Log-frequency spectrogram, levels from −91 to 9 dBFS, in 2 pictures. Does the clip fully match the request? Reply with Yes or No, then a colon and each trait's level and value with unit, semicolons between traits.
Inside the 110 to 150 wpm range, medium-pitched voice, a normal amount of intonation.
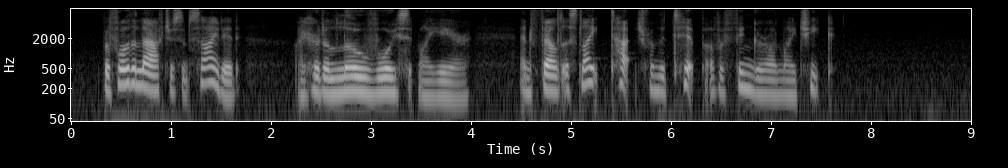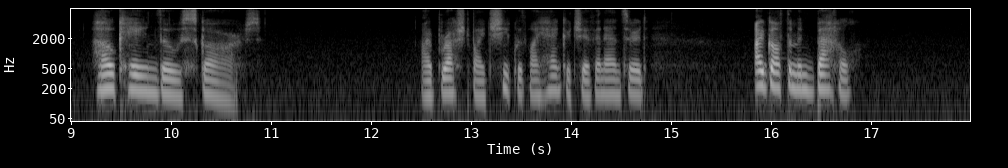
Yes: average, 145 wpm; medium, 170 Hz; average, 4.3 semitones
